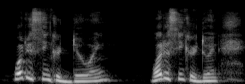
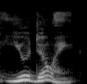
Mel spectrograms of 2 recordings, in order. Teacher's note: He doesn't even pronounce the R for you're doing here. It's like there's no R, and he just says, you doing.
